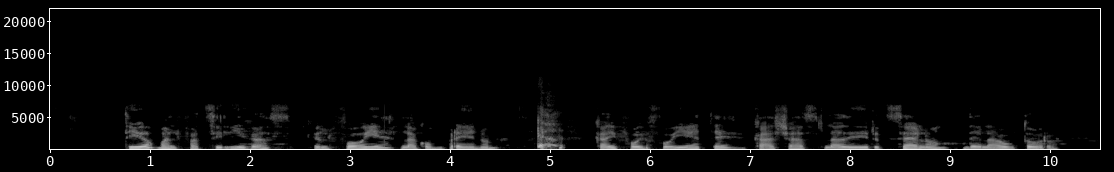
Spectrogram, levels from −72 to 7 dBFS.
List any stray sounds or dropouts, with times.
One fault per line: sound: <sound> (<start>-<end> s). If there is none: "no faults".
sound: cough (4.9-5.2 s)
